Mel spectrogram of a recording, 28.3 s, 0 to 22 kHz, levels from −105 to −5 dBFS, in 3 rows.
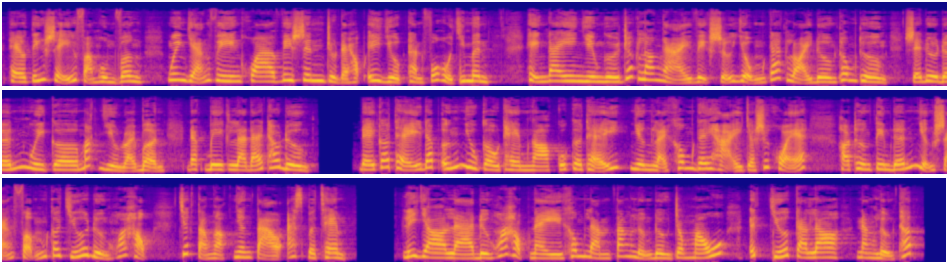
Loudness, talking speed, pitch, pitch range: -20 LUFS, 235 wpm, 235 Hz, 215-290 Hz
